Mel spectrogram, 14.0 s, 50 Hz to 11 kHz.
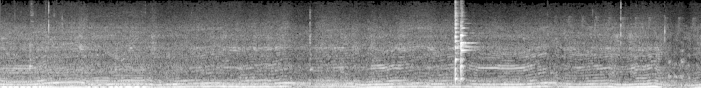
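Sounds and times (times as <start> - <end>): engine running: 0.0 - 14.0
knife clinking on metal lid: 9.1 - 9.6.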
